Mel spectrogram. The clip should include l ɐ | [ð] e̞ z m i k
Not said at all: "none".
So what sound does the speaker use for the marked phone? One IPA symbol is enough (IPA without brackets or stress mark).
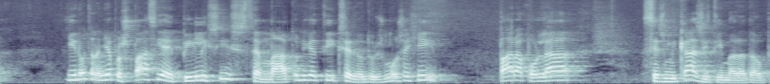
θ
